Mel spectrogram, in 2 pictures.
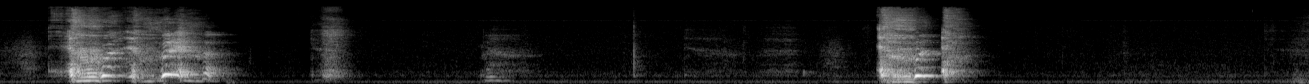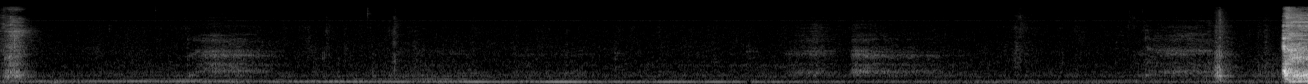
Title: Girl Coughing 428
